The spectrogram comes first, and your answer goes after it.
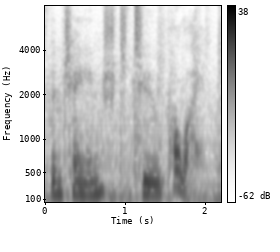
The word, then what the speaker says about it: Poli: So like roly-poly, but over the years it's been changed to Poli.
